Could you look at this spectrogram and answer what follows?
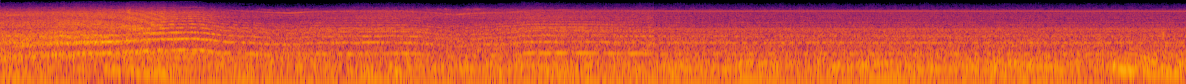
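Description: DJI FPV drone's four motors and propellers whining in flight, a high, many-toned whine that swoops up and down in pitch in the first second or so, then holds steady.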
